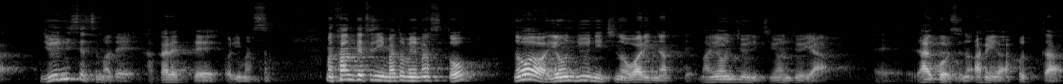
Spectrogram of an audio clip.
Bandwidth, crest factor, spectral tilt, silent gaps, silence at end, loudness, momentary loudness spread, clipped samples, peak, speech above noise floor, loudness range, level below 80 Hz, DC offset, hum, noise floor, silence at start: 18 kHz; 20 dB; -5.5 dB/octave; none; 0 s; -23 LUFS; 15 LU; under 0.1%; -2 dBFS; 27 dB; 8 LU; -82 dBFS; under 0.1%; none; -50 dBFS; 0 s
